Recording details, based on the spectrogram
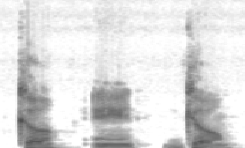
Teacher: And in velar, we have the back of the tongue. Back of the tongue comes against the velum or the soft palate.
